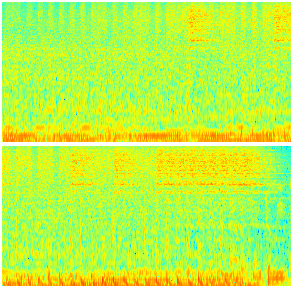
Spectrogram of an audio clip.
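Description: Hardcore dance music from a DJ mix: a held bass note under drum hits that grow denser as the track builds.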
